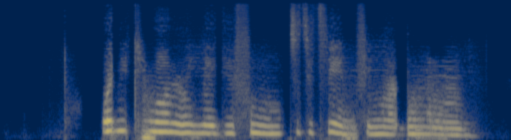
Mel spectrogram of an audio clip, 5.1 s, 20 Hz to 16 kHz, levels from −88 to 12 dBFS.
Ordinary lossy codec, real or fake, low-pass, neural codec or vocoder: none; fake; 14.4 kHz; codec, 44.1 kHz, 0.9 kbps, DAC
